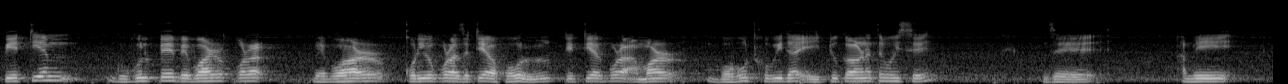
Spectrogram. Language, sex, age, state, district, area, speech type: Assamese, male, 45-60, Assam, Goalpara, urban, spontaneous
